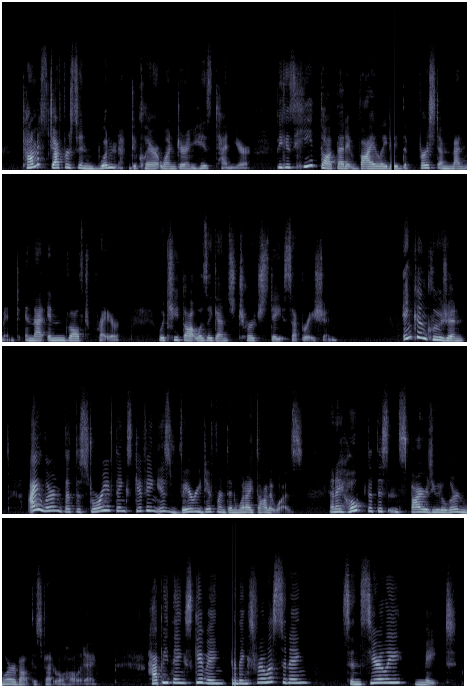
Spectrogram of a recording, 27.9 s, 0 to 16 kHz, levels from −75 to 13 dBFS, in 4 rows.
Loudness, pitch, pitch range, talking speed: -24 LUFS, 245 Hz, 205-325 Hz, 155 wpm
